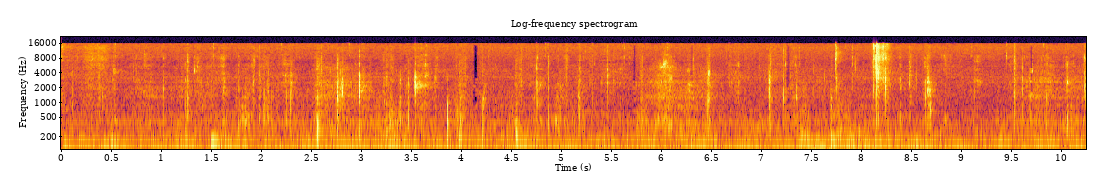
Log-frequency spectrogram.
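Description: Close-miked chewing of moist chocolate layer cake, with many small wet mouth clicks and smacks.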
